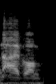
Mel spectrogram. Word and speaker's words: Eibon: There's two guys, actually, who run Ibn Press. And that's spelled E-I-B-O-N, if anybody doesn't know. E-I-B-O-N, Ibn Press.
